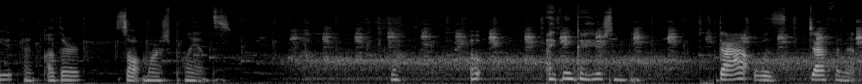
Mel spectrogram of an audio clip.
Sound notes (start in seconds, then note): 2.8 california Ridgway's Rail call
